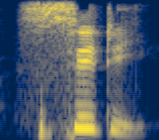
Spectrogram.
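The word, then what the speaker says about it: city: مثال ګوره سیټي، موږ سیټي وایو ولې ځکه د سی وروسته آی راغلی.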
